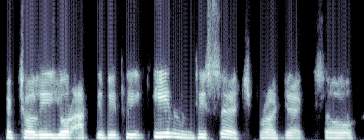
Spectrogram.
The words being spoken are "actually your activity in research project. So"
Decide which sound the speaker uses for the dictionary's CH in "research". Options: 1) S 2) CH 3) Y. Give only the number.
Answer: 2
